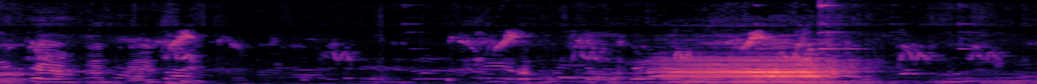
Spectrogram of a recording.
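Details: A baby water buffalo calf, crying to its mother for milk, gives a loud, drawn-out, nasal moo after a few shorter wavering calls.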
